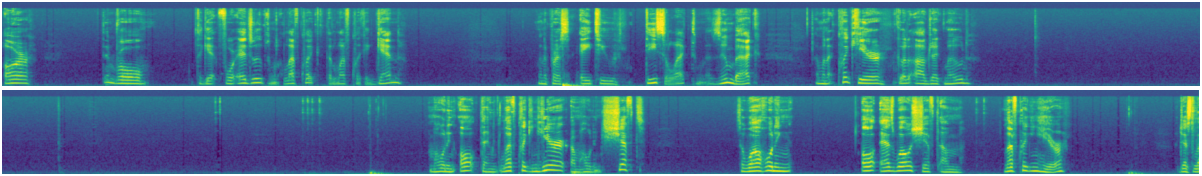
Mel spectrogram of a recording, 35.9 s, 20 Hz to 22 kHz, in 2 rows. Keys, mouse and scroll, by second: 0.3 scroll up 1, 3.8 click, 3.9 click, 4.7 click, 4.8 click, 8.4 a, 9.9 scroll down 2, 12.4 click, 13.4 click, 15.5 middle click, 21.2 click, 21.2 click, 22.5 click, 22.6 click, 22.8 double click, 25.3 alt+click, 25.4 alt+click.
